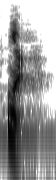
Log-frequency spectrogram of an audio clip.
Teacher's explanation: When this nasal touches the palatal, it's nya.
